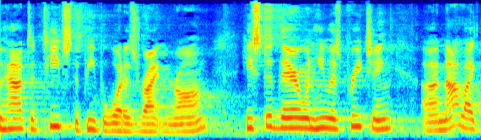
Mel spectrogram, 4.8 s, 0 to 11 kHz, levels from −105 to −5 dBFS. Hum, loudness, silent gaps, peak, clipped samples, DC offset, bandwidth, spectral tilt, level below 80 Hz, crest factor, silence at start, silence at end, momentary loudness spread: none; -26 LUFS; none; -6 dBFS; under 0.1%; under 0.1%; 11 kHz; -4 dB/octave; -74 dBFS; 20 dB; 0 s; 0 s; 9 LU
